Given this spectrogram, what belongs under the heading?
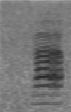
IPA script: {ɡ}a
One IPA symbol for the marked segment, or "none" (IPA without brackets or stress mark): ɡ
